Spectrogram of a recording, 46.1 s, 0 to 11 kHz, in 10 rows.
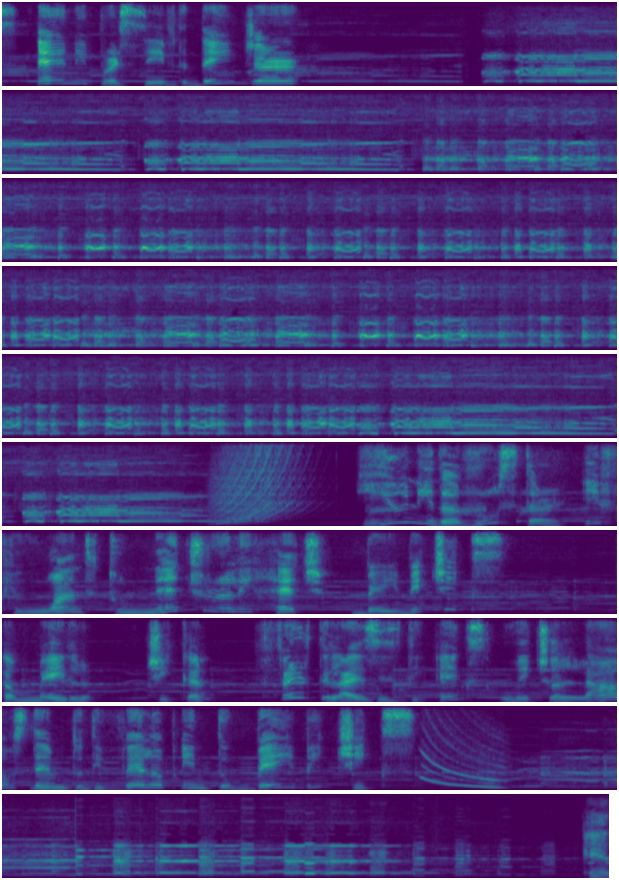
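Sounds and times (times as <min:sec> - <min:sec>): electronic toy rooster crowing: 0:03.6 - 0:25.2, 0:40.0 - 0:42.1
fast electronic jingle: 0:40.0 - 0:41.6.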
